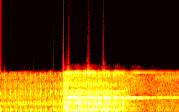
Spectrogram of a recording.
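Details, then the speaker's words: Decorative wood wall telephone rung with a line analyzer on high setting, noted as working except not dialing out: buzzy rattling ring with a thin sustained tone and uneven strikes; bell not ringing properly, cause not yet found. "uh we're gonna have to check that bell out it does not sound proper to me"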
